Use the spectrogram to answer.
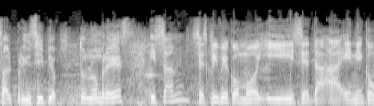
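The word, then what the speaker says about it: Izan: Isam. Se escribe como I-Z-A-N con un acento en la letra A.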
